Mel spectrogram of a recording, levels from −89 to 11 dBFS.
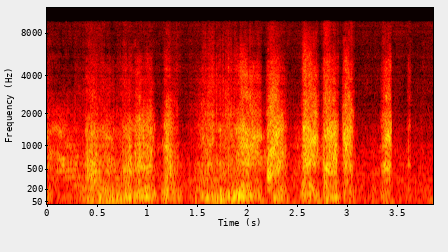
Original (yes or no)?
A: no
